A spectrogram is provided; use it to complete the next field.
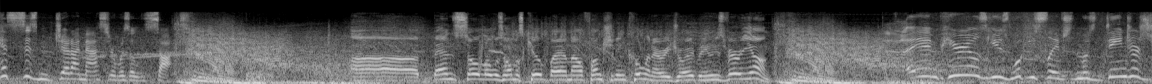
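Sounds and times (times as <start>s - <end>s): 
speech: 0.0s - 2.8s, 3.5s - 11.5s
ship's cannon firing: 1.8s - 3.6s, 7.8s - 10.2s.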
